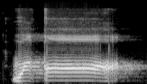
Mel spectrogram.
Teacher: قاف حروف مصالحہ میں سے ہے، پر پڑھا جائے گا. قاف کے آگے الف ہے، ایک الف کی مقدار لمبا کریں گے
